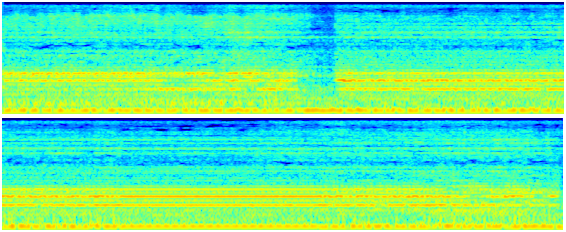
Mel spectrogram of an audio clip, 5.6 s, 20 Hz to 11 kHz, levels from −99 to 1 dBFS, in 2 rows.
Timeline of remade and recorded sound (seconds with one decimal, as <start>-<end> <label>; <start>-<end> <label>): 0.0-3.4 remade; 3.4-4.4 recorded; 4.4-5.6 remade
